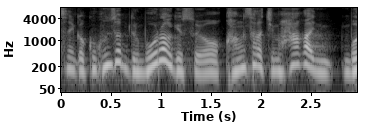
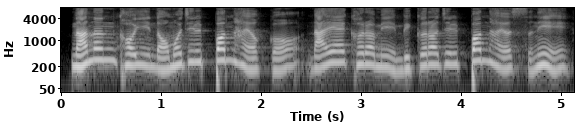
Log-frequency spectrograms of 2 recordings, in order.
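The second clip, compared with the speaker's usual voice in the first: louder solemn Bible reading; scripture reading; 5 dB louder than usual. Acted. Reads scripture aloud. (힘있게 성경 봉독)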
